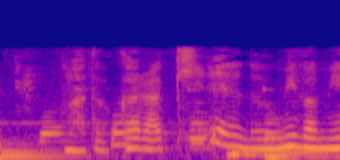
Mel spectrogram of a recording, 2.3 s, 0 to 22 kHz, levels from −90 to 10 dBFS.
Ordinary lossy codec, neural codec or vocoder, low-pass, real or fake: AAC, 48 kbps; none; 7.2 kHz; real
